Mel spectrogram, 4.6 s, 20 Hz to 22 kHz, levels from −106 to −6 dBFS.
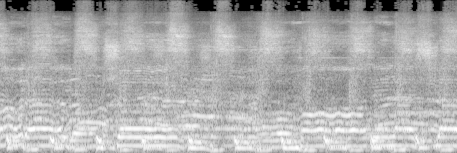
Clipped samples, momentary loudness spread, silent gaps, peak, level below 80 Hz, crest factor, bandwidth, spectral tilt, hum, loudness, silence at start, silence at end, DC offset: under 0.1%; 2 LU; none; 0 dBFS; -42 dBFS; 8 dB; over 20 kHz; -3 dB/octave; none; -7 LUFS; 0 s; 0 s; under 0.1%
